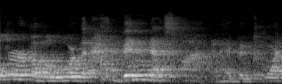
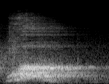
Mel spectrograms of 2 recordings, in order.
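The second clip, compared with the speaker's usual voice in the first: awed whoa; 4 dB louder than usual. Acted. Fire falls from heaven.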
